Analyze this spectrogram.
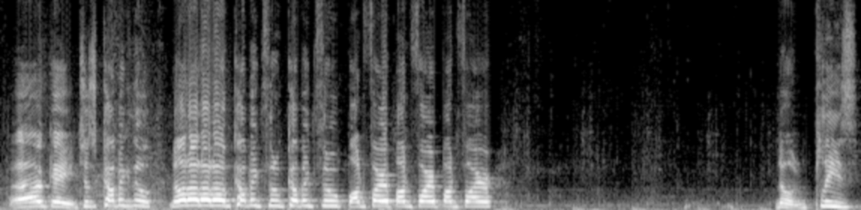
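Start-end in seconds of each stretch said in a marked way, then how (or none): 0.1-4.1 coming through shout. Real, not acted. Rushing past enemies.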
